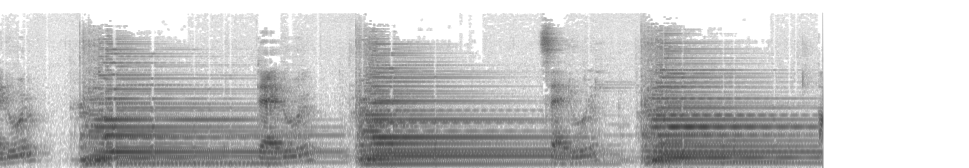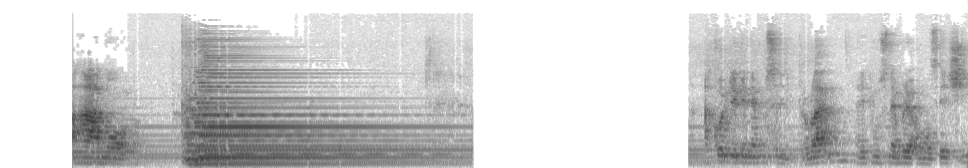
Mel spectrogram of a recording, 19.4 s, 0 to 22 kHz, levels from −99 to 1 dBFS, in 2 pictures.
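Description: Two rebuffering stalls interrupt this audio. The first runs from 8.23 to 10.43 s. The second runs from 14.43 to 16.59 s. Each time the sound drops to silence for about 2.2 s. Then it picks up at the exact point where it stopped. Nothing is skipped or repeated. The player simply ran dry of downloaded data and waited for more to arrive. Together the two pauses add about 4.4 s to the playback.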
